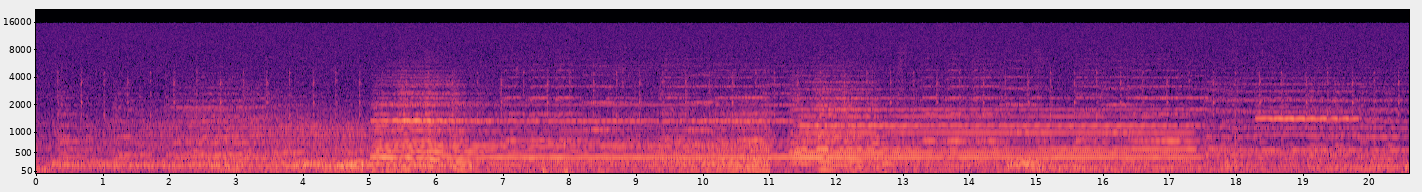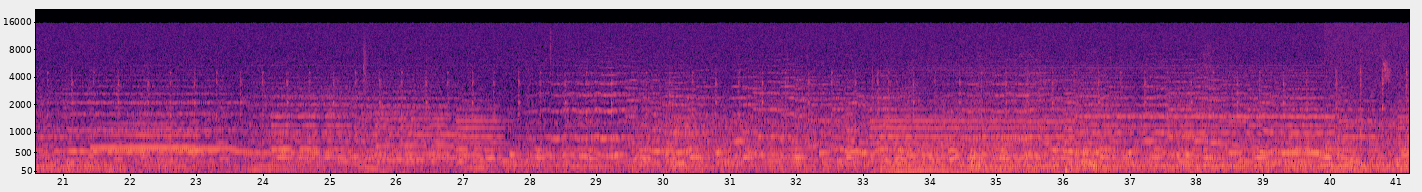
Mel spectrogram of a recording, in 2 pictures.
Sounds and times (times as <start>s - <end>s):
Music: 0.0s - 41.1s
Tick-tock: 0.0s - 41.1s
Tick: 12.4s - 41.1s.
